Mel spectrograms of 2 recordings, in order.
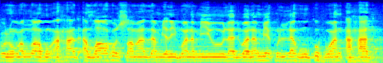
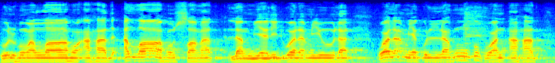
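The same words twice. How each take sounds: First: It is recited fast. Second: It is recited slowly.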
